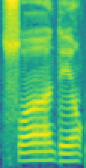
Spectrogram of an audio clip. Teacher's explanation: tawas artinya sedang yaitu dua alif atau empat harakat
